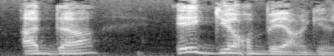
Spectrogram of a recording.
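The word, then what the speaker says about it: Ada Hegerberg: Juste petite parenthèse également, Kuba sur le hashtag RMC Live, je rappelle le nom du premier ballon d'or féminin, Ada Egerberg. Je l'ai mal prononcé tout à l'heure.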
